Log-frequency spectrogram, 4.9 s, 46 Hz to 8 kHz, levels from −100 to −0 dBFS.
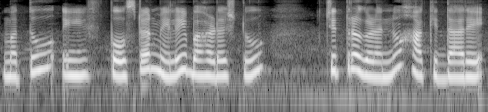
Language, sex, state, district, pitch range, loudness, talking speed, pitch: Kannada, female, Karnataka, Bidar, 240-305 Hz, -15 LUFS, 85 wpm, 255 Hz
